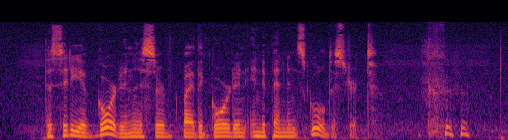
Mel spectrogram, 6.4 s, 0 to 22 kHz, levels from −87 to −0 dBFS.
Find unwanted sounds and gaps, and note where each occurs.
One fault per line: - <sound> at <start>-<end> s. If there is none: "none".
- laugh at 5.2-5.9 s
